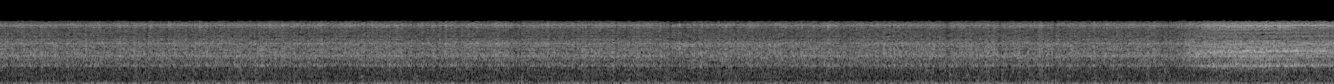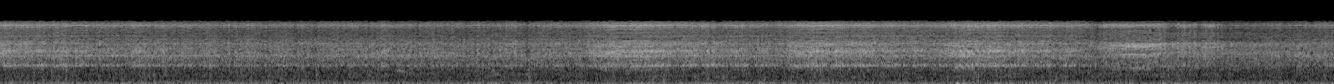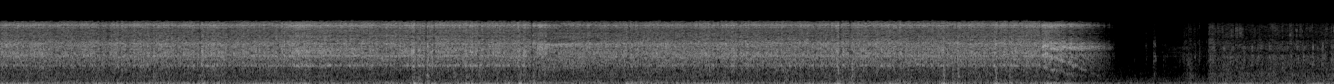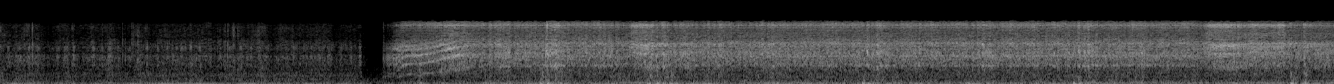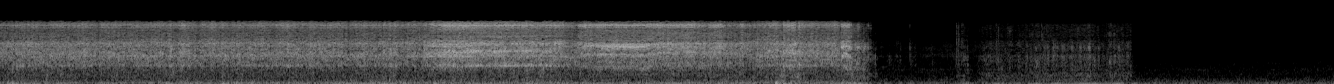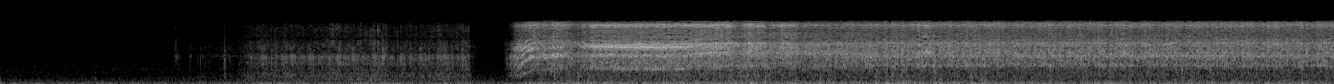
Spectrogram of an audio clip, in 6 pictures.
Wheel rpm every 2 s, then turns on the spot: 240, 240, 230, 230, 230, 230, 220, 230, 230, 230, 230, 230, 230, 230, 230, 230, 230, 230, 120, 20, 30, 40, 190, 230, 230, 230, 230, 240, 230, 220, 190, 20, 10, 0, 10, 40, 200, 230, 230, 230.
38-42 62-64 68-70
